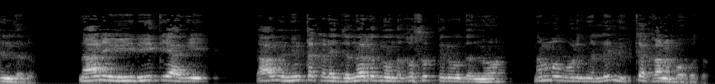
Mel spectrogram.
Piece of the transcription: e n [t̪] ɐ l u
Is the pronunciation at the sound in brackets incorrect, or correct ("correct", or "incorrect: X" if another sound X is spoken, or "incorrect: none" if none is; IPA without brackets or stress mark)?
incorrect: d̪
